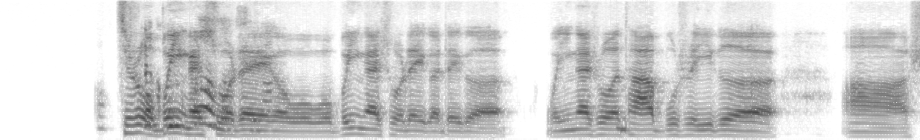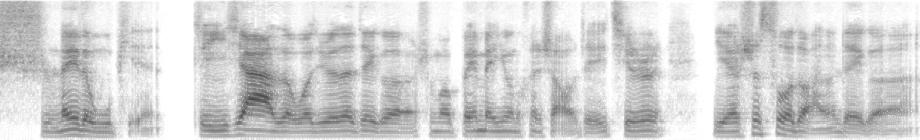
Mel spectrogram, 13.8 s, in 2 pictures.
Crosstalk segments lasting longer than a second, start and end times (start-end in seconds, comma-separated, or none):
0.9-2.1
